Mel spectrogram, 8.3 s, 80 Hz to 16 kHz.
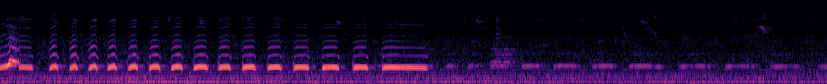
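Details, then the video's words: Young Bangkok-type zebra dove, 3.5 months old, farm-bred, sings a fast run of about thirteen short arched cooing notes, then one long held note followed by fainter steady tones, with low background hum. "SUARA PIYIK PERKUTUT BAKGKOK USIA 3,5 BULAN"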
